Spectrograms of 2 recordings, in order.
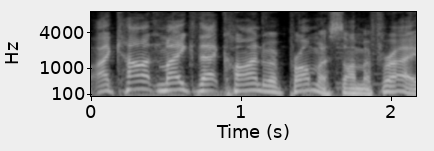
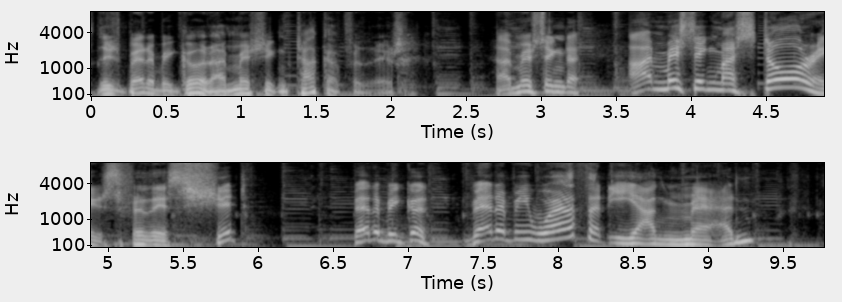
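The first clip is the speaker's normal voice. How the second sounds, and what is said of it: Old man voice. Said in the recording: “in an old guy voice.”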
